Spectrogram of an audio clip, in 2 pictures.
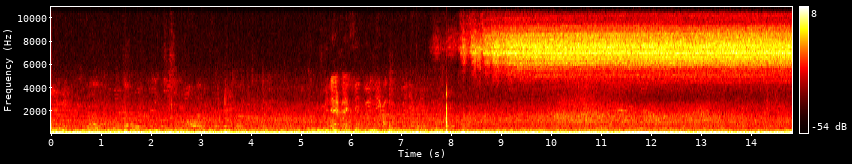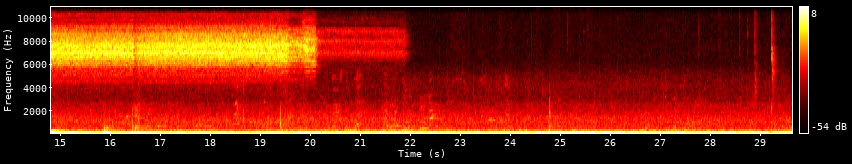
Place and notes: Lyon, Rue Chaziere, at the Villa Gillet
Children playing, insects.
Lyon, France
